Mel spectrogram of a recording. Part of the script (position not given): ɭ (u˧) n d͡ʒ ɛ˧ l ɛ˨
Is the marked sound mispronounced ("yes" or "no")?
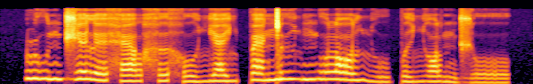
no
